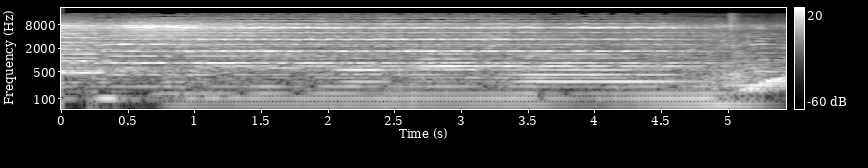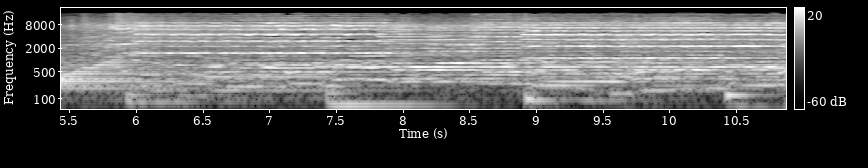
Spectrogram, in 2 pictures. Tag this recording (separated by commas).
Music, Orchestra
